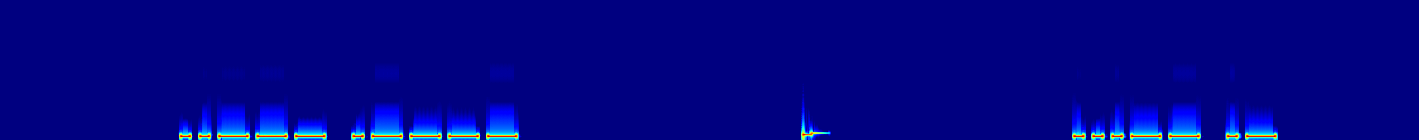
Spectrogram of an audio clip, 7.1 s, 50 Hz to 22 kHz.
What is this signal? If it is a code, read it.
Morse code, heard as a keyed tone, about 25 wpm, 690 Hz. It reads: 21 3A
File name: Two Letter-Number Combinations - 25wpm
